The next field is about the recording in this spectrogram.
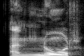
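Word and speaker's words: النور: a sun letter so you skip the pronunciation of the Lamb you just say for example anur or if it's a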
